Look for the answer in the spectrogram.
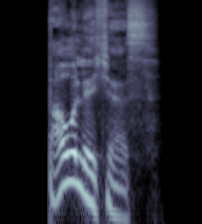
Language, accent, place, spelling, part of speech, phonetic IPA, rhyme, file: German, Germany, Berlin, bauliches, adjective, [ˈbaʊ̯lɪçəs], -aʊ̯lɪçəs, De-bauliches.ogg
- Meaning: strong/mixed nominative/accusative neuter singular of baulich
